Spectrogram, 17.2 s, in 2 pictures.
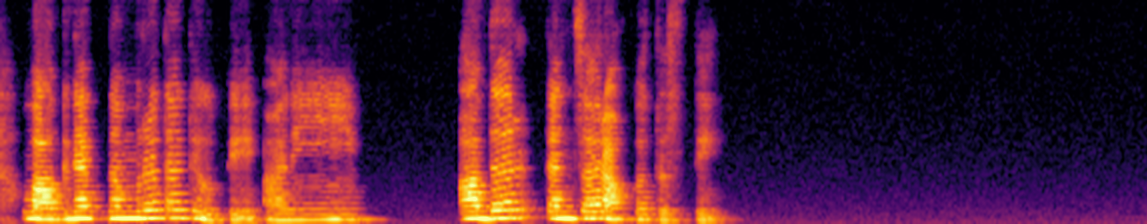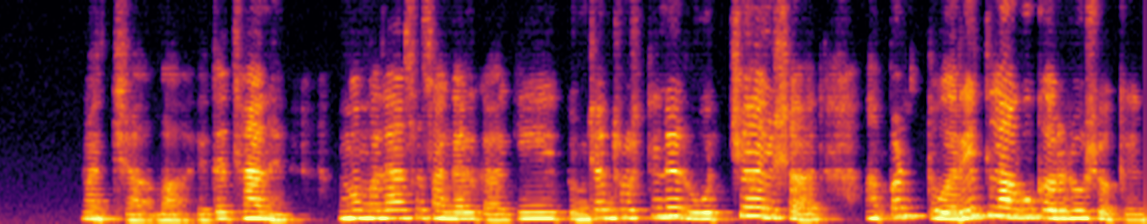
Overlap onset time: none

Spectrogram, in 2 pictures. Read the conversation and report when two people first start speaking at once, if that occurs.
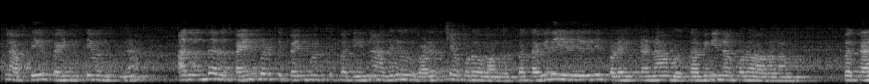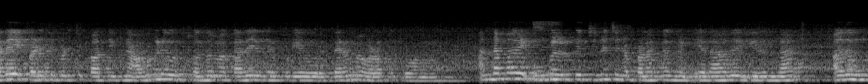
none

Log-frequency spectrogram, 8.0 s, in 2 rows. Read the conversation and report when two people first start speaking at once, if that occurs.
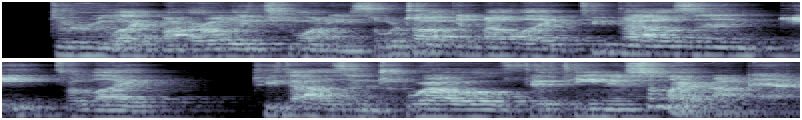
none

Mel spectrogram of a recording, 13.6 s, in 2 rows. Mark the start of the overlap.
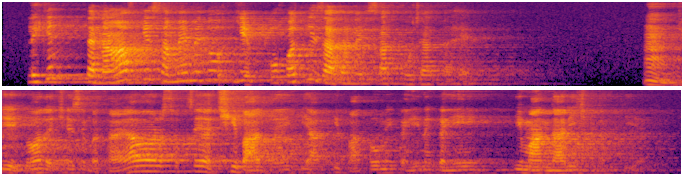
none

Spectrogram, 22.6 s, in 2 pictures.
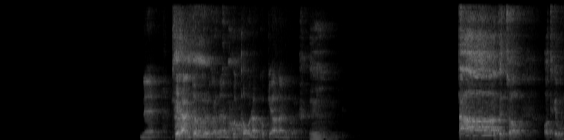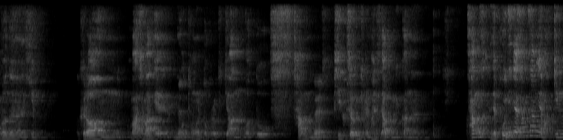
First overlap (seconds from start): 3 s

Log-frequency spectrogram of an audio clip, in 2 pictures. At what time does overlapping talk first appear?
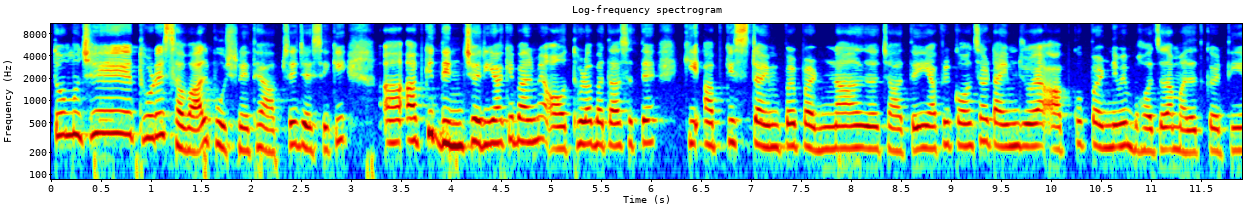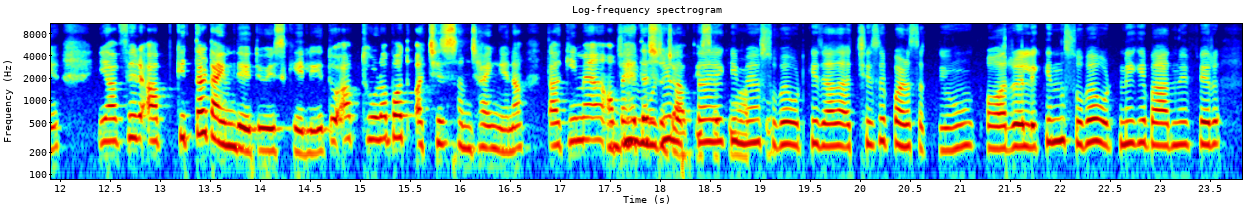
17 s

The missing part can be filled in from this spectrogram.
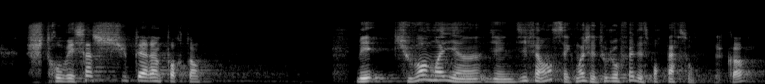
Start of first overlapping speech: none

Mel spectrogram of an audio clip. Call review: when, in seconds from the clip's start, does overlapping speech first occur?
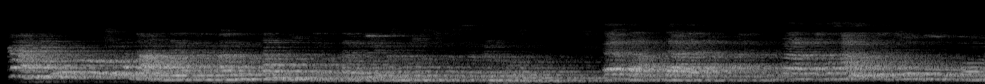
none

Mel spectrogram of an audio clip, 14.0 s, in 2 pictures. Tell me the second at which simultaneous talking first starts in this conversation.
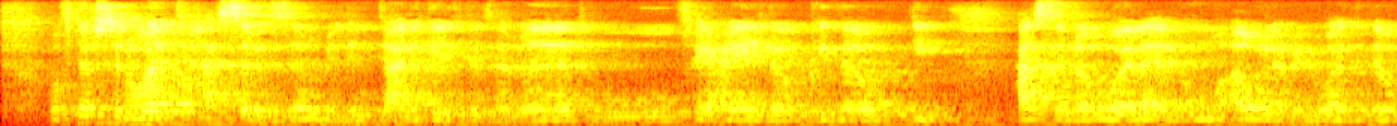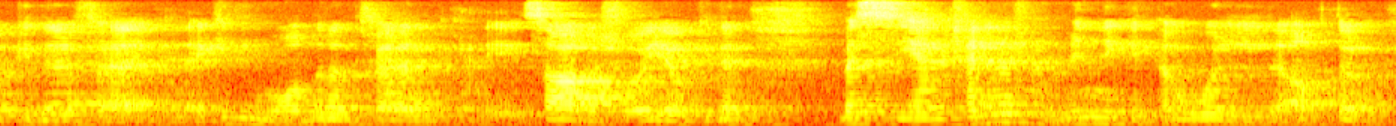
none

